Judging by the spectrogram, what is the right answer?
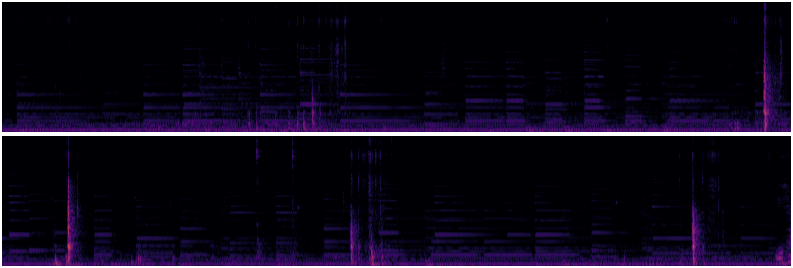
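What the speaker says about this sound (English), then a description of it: "now I'm going to slice my butter" Butter being sliced with a knife on a board, a few sparse sharp knocks of the blade spread over a quiet steady hum.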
